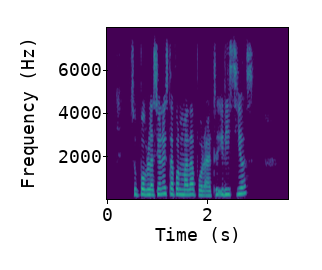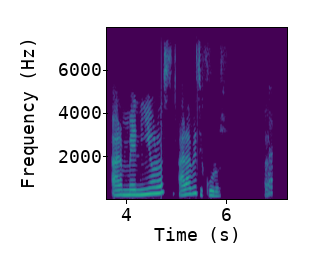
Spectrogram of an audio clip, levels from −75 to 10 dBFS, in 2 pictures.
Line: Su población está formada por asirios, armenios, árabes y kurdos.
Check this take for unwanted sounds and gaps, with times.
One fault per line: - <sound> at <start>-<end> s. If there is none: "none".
- laugh at 6.8-6.9 s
